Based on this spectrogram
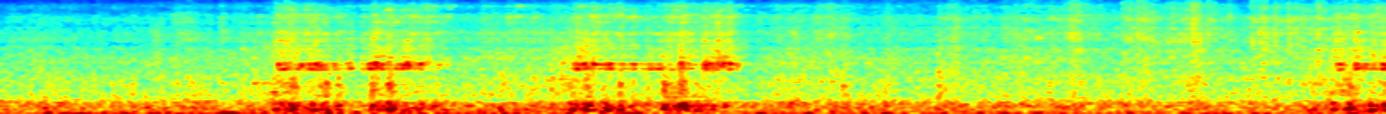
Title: Strange Noise Heard As Train Moved through Station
